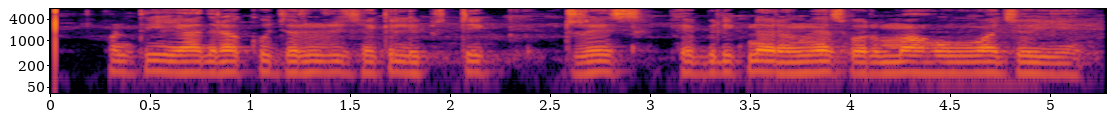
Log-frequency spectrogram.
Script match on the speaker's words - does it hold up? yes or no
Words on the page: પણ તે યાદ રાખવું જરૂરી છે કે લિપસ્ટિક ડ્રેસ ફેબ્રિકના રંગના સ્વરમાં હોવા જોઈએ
yes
